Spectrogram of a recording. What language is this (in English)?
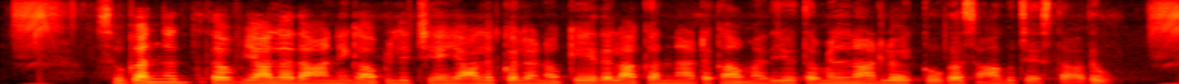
Telugu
